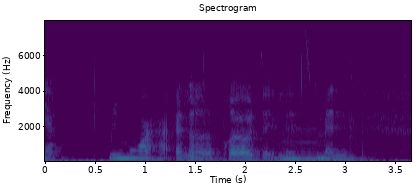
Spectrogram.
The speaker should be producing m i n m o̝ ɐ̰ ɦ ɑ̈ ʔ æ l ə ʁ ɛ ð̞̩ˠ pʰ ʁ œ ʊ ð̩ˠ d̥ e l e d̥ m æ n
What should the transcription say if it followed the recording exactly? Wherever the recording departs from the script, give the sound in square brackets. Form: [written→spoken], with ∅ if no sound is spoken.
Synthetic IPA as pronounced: m i n m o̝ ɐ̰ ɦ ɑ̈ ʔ æ l ə ʁ ɛ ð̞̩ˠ pʰ ʁ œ ʊ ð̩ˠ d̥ e l e d̥ m [æ→e] n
